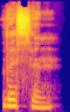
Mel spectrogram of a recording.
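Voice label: "listen", English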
